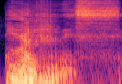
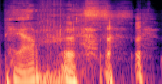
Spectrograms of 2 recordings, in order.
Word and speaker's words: Paris: Not spelled with two R's. Not like the city. Age 24, Kristen. Hey. – Paris. – Bite and scratch. – Paris. That's how you pronounce it. – How do you pronounce it? – Paris. – One more time. – Paris. – There we go.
